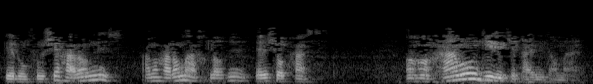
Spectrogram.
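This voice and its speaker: A man's voice: fairly high pitch, lively intonation, gravelly, slight background noise. A man preaching a sermon in a conversational way, acting out little anecdotes. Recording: dull lo-fi recording with faint ambience.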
